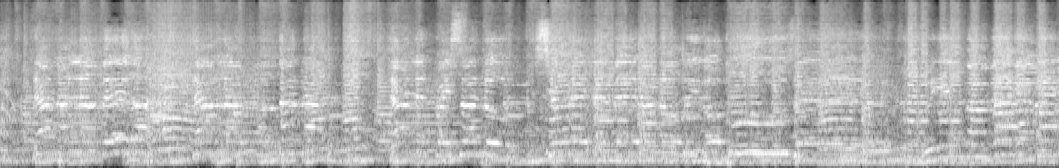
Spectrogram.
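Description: Live band playing, with a brass horn carrying the lead over guitar and a steady, evenly repeating bass line.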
